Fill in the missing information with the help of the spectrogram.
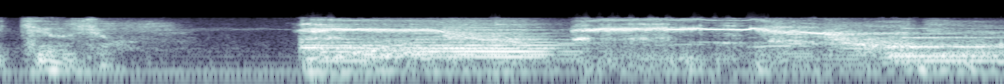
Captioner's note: girl screams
